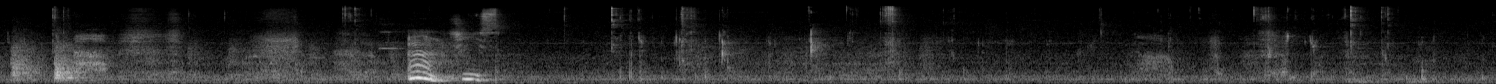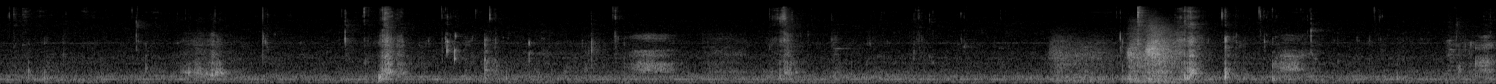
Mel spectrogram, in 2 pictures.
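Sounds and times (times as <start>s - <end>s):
faint steady hum: 0.0s - 29.9s
chewing and mouth sounds: 5.6s - 21.3s, 22.6s - 24.8s.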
